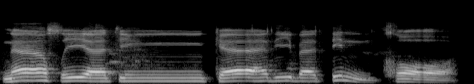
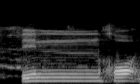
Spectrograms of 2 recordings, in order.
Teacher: Ini kalau tanwin bertemu dengan kho, dia memang berdengung tapi dengungnya naqis, dengungnya kurang. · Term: gunnah yang naqis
